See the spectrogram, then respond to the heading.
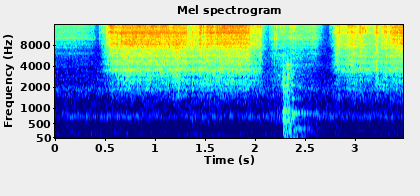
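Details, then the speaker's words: Old air hose reel: loud steady hiss starts when reel is moved, drops briefly and returns, coming from inside swivel hub not fittings; air leak past swivel O-rings, fixed by replacing O-rings (size 112). "Yeah, you can hear the leak. Yeah, you can hear it's not from these fittings right here. It's inside."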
